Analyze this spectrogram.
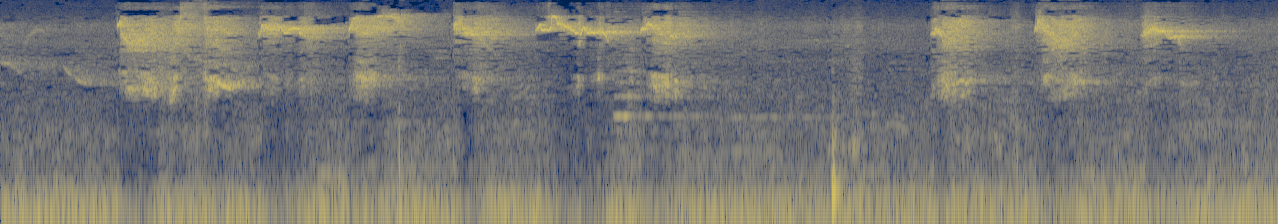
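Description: Female macaque screaming while mounted by a male during mating: a run of shrill, high-pitched screams, roughly one every half to three-quarters of a second, breaking off for about two seconds in the middle before starting again.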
